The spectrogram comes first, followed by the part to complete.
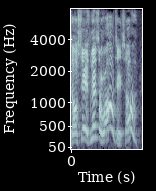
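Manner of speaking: high shocked outburst; surprised. Real, not acted. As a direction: blurt it out in disbelief. Shocked at Mister Rogers appearing.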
